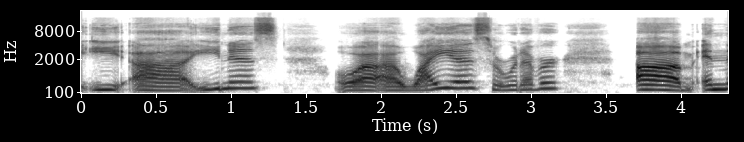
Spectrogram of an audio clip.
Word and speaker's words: Ynez: So it's Ynez. Okay. So I said it correctly. Santa Ynez. Yeah, Ynez. I have a cousin named Ynez. So, yeah, I'm familiar. That's why, we don't spell it with the Y. We spell it with an I.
